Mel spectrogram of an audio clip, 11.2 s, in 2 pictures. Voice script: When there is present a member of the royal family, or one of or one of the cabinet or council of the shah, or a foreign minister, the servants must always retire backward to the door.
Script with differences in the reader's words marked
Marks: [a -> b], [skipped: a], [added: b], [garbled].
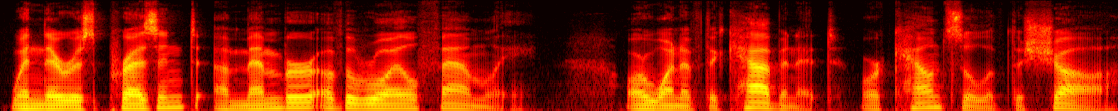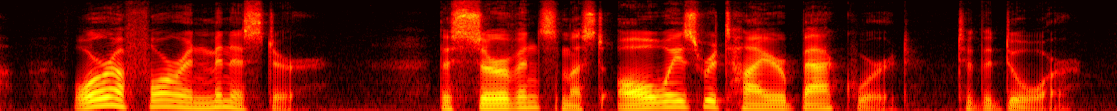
When there is present a member of the royal family, or one of [skipped: or one of] the cabinet or council of the shah, or a foreign minister, the servants must always retire backward to the door.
